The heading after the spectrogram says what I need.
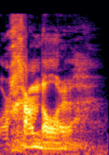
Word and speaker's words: Archandor: We gotta go kill Archandor. That's exactly how you pronounce his name, so don't question me on that.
